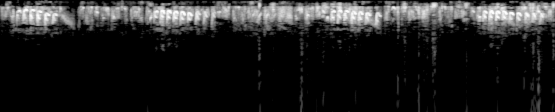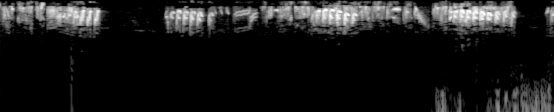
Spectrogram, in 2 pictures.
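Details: Wild European serin in full song, a long sizzling jangle of rapid high notes in bursts of about a second, broken by one short pause before the thin, tinkling trilling goes on.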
